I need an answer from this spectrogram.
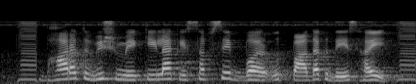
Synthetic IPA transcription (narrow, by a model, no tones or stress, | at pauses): bʱaːɾət̪ʋɪʃwmẽkeːlakesəbsebəɾʊt̪̚paːd̪əkd̪eːsɦəɪ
